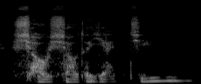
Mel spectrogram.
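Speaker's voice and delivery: soft, very slow echo in the mind; drawn-out quiet recollection; remembered words. A narrator's reading. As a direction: recall it hushed, drawing out each word. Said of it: "小兔子想起妈妈说的话".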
